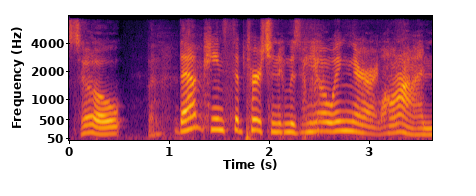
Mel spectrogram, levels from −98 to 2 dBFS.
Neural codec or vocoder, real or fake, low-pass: codec, 16 kHz in and 24 kHz out, 0.6 kbps, FocalCodec, streaming, 2048 codes; fake; 7.2 kHz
